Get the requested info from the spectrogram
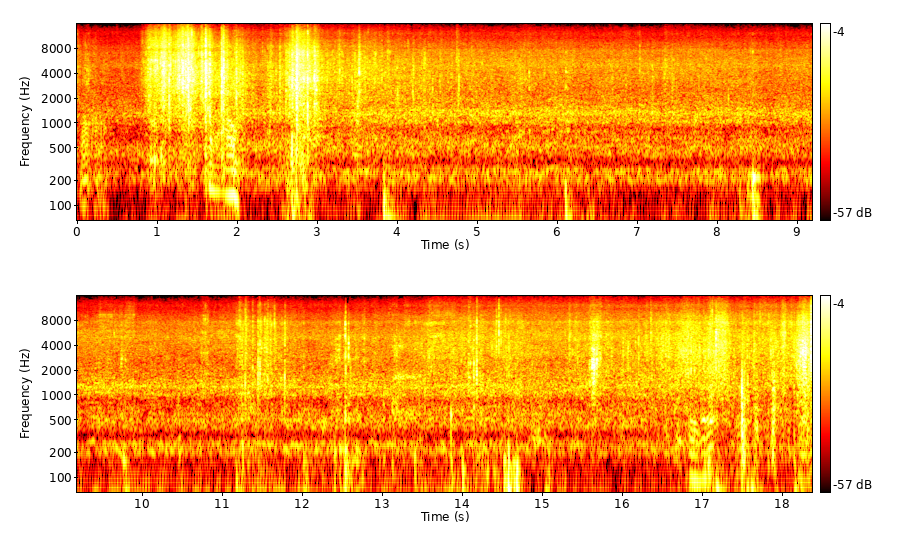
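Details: Humming swarm of wild bees at a nest being opened by honey hunters, a continuous droning buzz broken by thumps, knocks and rustling from the digging and handling.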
